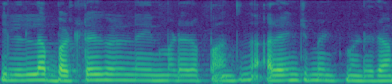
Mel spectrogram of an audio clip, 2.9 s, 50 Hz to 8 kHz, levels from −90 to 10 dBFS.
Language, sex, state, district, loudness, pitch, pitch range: Kannada, female, Karnataka, Belgaum, -20 LUFS, 190 Hz, 185-200 Hz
